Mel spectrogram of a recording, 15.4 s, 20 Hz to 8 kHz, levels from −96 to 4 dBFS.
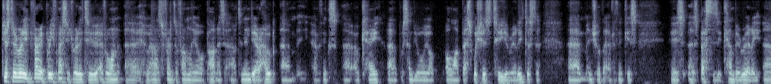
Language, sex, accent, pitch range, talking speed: English, male, British, 90-110 Hz, 215 wpm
